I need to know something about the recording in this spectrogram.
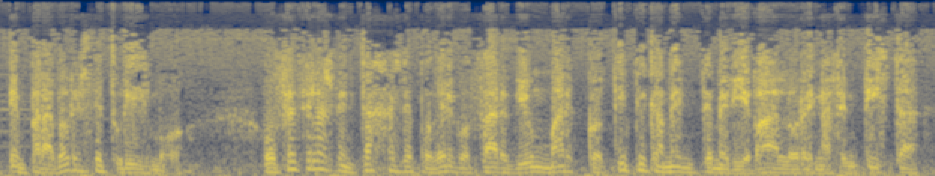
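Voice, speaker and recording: Actor as a low-voiced, formal gentleman narrator. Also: lively intonation, soft background music, natural voice. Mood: reflective, grave. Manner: measured, literary. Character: reflective, formal gentleman narrating his mysterious journey. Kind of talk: scripted first-person radio drama narration.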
